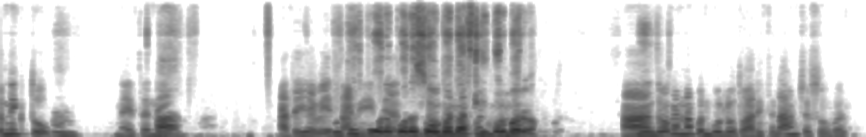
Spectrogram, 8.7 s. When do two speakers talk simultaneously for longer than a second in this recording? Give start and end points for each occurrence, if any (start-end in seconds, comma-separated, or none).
3.3-5.2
